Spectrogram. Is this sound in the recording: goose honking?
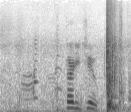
yes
